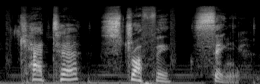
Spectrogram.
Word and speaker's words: catastrophising: It is called catastrophising. So like a catastrophe, but it's in your mind.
